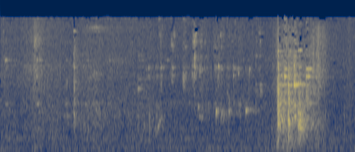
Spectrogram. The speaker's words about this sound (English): I'll pour you a drink.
